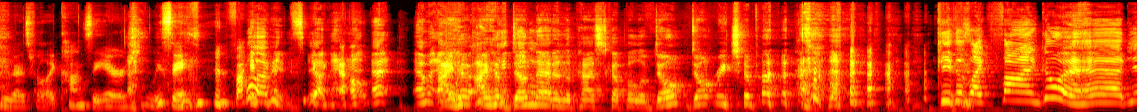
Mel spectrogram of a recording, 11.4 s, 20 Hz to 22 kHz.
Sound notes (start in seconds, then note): 7.0 laughter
